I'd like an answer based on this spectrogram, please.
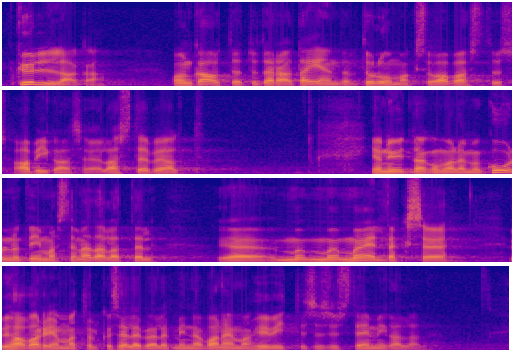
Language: Estonian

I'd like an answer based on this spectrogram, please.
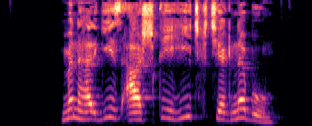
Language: Central Kurdish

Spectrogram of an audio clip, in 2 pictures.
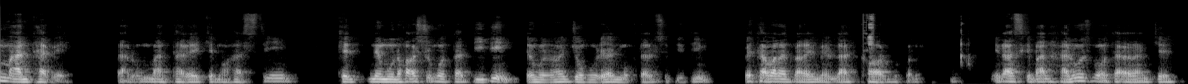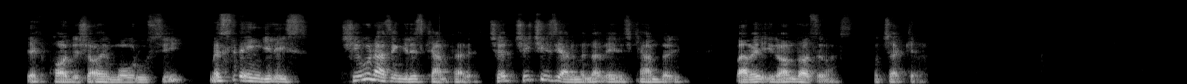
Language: Persian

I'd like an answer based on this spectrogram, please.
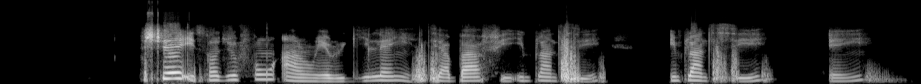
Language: Yoruba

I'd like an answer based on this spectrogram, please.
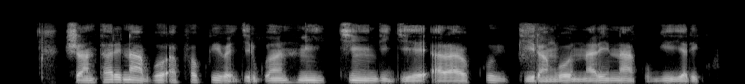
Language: Kinyarwanda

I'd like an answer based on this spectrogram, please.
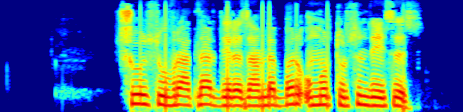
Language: Uzbek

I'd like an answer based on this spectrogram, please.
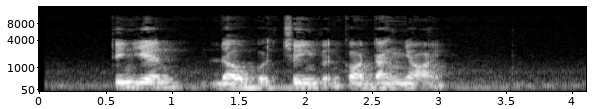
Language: Vietnamese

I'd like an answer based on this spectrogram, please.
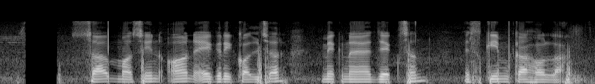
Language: Bhojpuri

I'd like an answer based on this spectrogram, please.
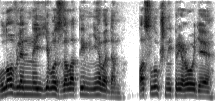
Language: Russian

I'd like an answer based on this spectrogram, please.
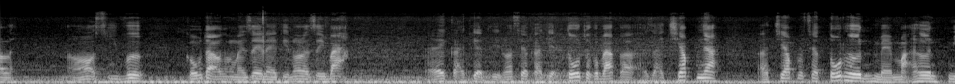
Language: Vietnamese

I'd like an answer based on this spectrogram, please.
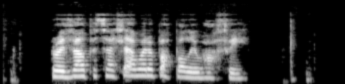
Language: Welsh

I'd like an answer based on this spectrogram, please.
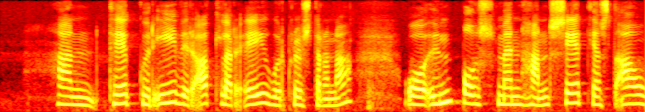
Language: Icelandic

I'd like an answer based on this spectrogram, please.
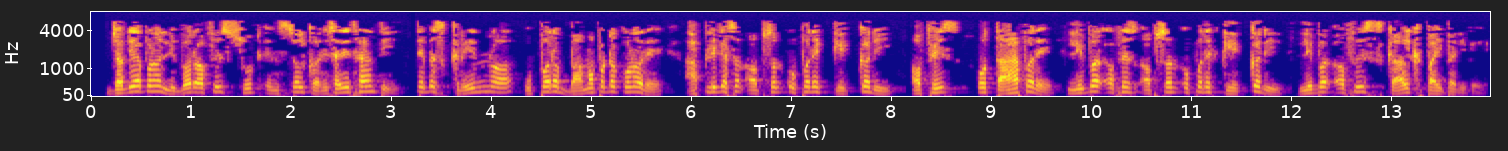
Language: Odia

